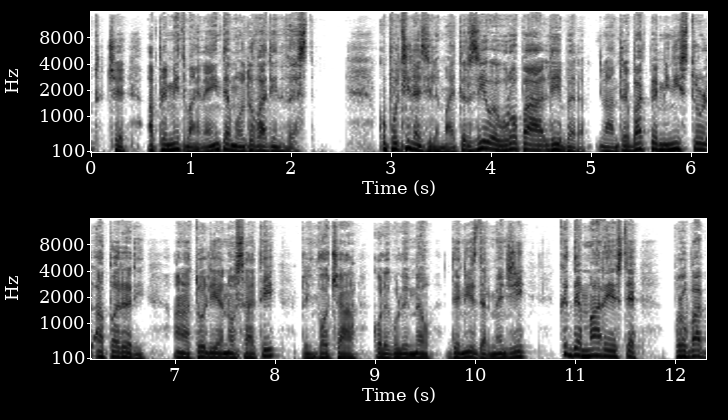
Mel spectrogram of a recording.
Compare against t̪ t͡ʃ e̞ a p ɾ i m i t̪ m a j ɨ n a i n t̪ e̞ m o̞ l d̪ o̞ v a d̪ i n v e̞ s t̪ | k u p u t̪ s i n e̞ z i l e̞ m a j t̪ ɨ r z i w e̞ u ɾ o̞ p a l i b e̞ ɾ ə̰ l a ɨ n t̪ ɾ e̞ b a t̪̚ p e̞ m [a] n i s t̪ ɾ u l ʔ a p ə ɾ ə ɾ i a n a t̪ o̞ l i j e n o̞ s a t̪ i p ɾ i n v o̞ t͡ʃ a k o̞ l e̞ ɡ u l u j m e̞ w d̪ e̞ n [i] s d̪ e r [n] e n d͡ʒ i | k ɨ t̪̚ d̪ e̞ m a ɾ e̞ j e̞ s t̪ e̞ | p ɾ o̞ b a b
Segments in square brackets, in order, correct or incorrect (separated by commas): incorrect, correct, incorrect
